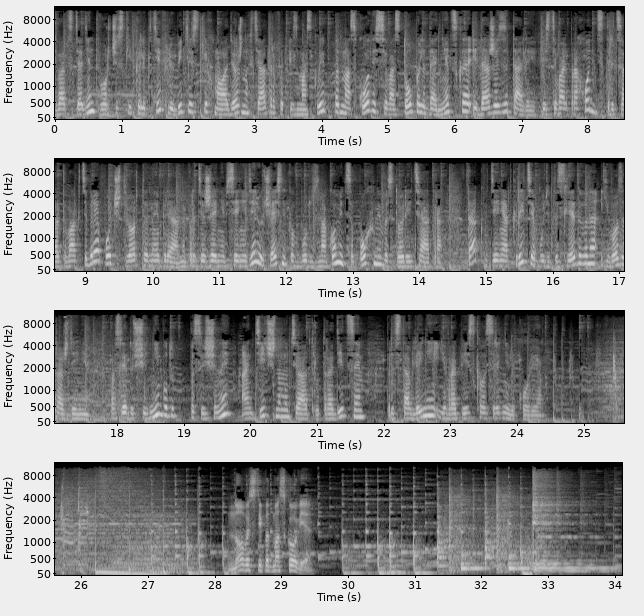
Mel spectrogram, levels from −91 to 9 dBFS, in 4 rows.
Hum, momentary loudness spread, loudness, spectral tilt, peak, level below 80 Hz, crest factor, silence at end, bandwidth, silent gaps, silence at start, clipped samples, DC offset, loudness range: none; 9 LU; -18 LUFS; -4 dB/octave; -2 dBFS; -34 dBFS; 16 dB; 0 s; 11 kHz; none; 0 s; under 0.1%; under 0.1%; 4 LU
